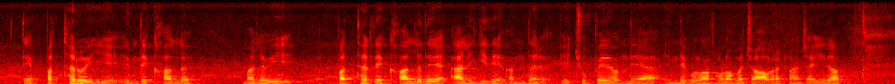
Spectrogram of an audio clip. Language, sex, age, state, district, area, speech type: Dogri, male, 18-30, Jammu and Kashmir, Samba, rural, spontaneous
